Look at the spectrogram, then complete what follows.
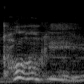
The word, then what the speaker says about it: Corgi: And I said, she just laughed at me and said, "Oh, that's pronounced corgi, you stupid American."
